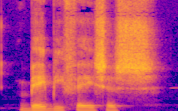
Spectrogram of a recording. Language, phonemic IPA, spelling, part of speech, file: Dutch, /ˈbebifesəs/, babyfaces, noun, Nl-babyfaces.ogg
- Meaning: plural of babyface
